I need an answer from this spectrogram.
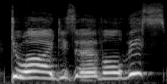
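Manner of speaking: high, slow, hammed-up self-pity; mock lament. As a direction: play the poor victim, half-joking. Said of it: "my scammer laments".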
